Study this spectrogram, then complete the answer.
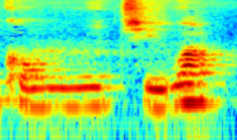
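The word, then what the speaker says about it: こんにちは: kilagana est en fait le kilagana de ha pourtant on dit conwa et bien c'est l'une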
